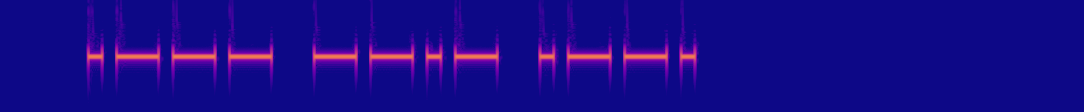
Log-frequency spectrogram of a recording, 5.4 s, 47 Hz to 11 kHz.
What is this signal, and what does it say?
Morse code, heard as a keyed tone, about 17 wpm, 700 Hz. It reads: JQP
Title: USA Call Sign Postfixes - 3 Letters 17wpm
